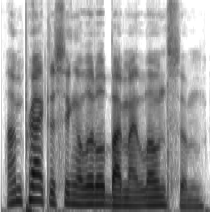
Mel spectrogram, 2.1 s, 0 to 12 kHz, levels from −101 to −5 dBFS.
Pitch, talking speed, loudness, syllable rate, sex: 140 Hz, 200 wpm, -18 LUFS, 6.6 syllables/s, male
